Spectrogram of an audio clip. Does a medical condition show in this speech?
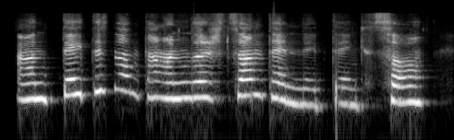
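Yes: acquired ataxia.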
